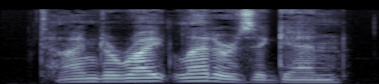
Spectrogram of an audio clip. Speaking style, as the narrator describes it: said Huey with a sigh

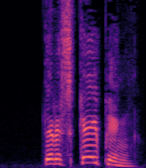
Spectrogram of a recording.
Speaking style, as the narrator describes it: Violet cried

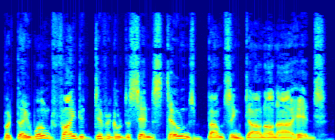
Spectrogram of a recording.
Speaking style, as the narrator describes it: grumbled Pomba

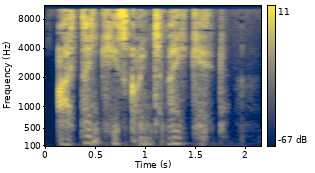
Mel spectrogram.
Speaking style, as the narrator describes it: Matilda whispered

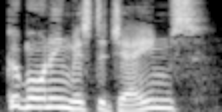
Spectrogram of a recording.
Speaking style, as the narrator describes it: said Peter cheerfully

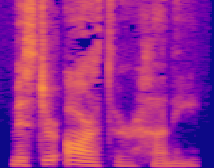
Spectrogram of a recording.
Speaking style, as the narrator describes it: said Atticus, gently correcting me

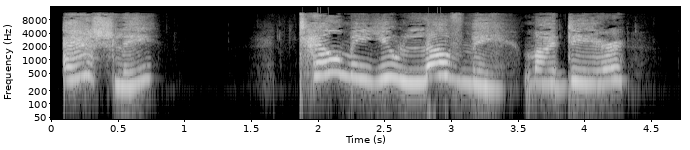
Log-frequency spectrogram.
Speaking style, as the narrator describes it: she cried

